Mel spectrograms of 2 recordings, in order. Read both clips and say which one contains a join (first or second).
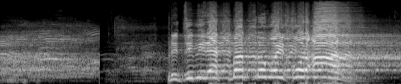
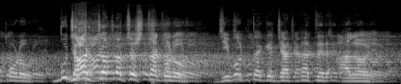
first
